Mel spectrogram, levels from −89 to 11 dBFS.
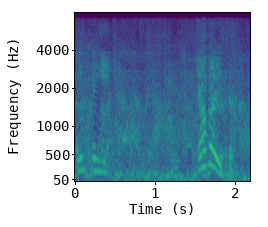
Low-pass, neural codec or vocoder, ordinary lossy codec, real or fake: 7.2 kHz; codec, 16 kHz, 1 kbps, FreqCodec, smaller model; none; fake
